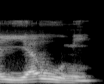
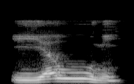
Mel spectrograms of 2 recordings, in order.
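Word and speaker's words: يوم: pada kata yaumiddin ya tidak menyempurnakan hukum Lin pada kata yaumi dibacanya jadi yaumi yau yau yaumi harusnya yaumi yau yaumi yaumi seperti itu dan berlebihan dalam mendatangkan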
